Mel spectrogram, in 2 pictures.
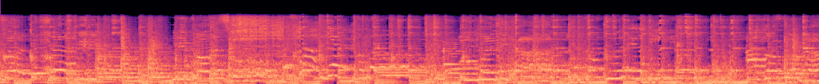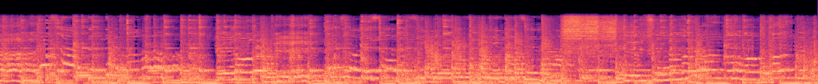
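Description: Live band playing a Latin dance song, with a woman and a man singing into microphones over bass, drums and hand percussion.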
